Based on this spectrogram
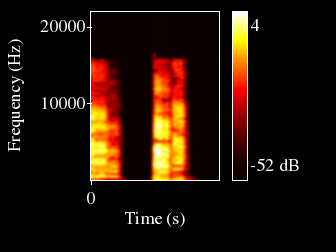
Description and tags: Modern Roots Reggae 14 090 Bmin A Samples
090, 14, A, Bmin, Modern, Reggae, Roots, Samples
